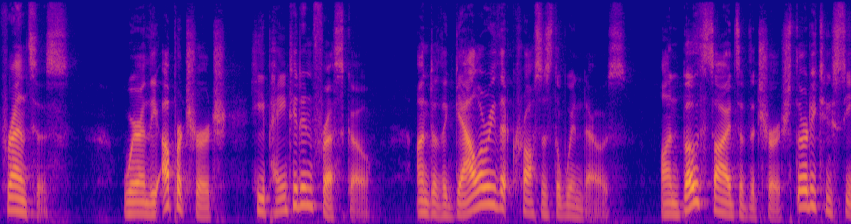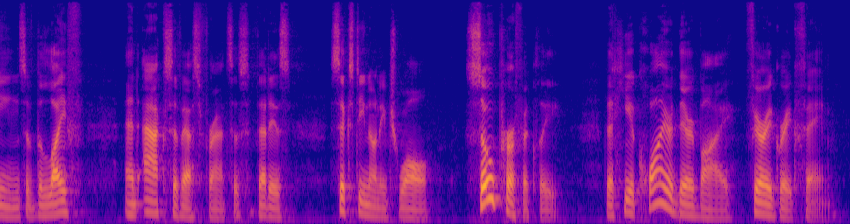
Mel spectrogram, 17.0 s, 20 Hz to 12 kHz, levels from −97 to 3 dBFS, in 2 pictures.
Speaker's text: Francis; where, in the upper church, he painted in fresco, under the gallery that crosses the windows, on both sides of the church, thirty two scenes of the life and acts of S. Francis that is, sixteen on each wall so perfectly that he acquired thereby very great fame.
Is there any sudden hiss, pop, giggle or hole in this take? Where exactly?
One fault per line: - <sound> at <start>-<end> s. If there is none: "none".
none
